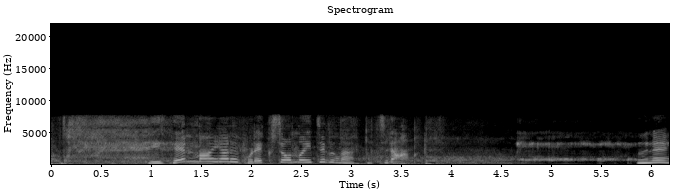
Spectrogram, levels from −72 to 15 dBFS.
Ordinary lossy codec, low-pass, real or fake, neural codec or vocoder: none; none; fake; codec, 16 kHz, 4 kbps, X-Codec, HuBERT features, trained on LibriSpeech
